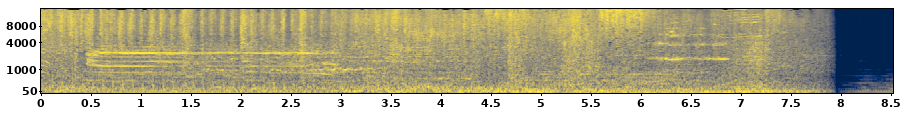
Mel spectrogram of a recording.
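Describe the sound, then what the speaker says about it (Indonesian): A dense, loud barrage of gunfire and crashing impacts from a violent film fight scene runs for about eight seconds under narration and music, then cuts off abruptly. "Tembakan bertubi-tubi pun dilepaskan, sehingga membuat situasi semakin tegang."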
